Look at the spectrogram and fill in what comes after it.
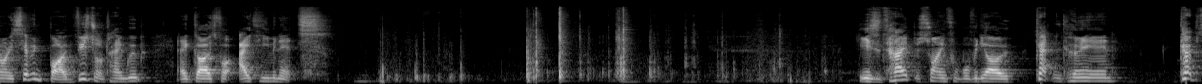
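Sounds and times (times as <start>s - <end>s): plastic tape case clicks: 5.3s - 7.9s.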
